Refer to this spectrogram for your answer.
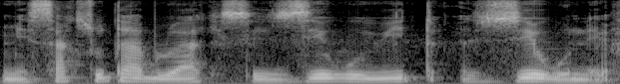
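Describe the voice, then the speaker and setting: The man's voice sits at a fairly low pitch with fairly even intonation. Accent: Haitian. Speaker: bingo number caller. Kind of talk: bingo number calling.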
